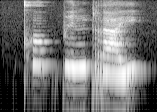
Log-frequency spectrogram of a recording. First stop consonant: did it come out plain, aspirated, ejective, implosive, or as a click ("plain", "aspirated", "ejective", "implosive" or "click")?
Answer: aspirated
